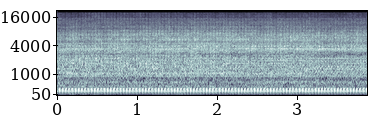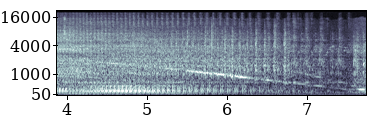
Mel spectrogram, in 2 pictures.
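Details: Yamaha EF2000iS inverter generator after cleaning the carburetor pilot jet, choke fully in, economy mode: smooth, even idle with no surging for about four seconds, then shut off; surging fixed.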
